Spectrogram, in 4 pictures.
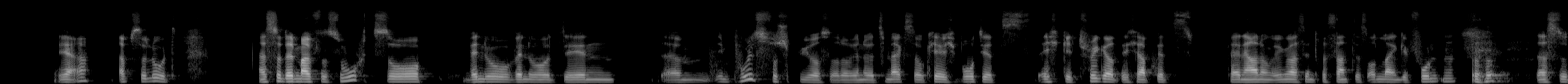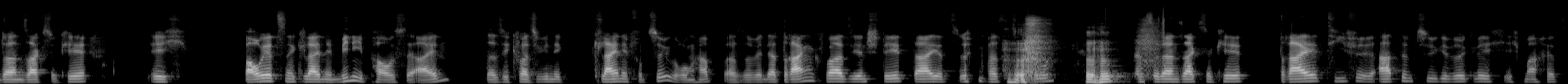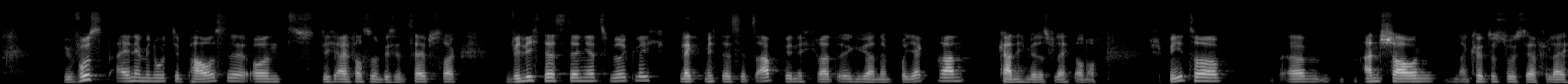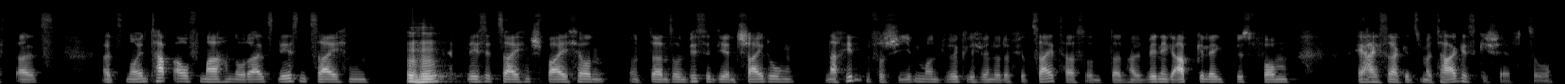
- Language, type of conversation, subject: German, advice, Wie kann ich meine Impulse besser kontrollieren und Ablenkungen reduzieren?
- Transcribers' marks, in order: other background noise; distorted speech; tapping; laughing while speaking: "irgendwas"; chuckle; "Lesezeichen" said as "Lesenzeichen"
